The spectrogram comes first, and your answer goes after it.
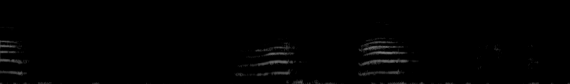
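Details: Cat meowing three times: a short opening mew, then two longer, clear meows that rise and fall, spaced about a second apart with quiet gaps and faint background rustle.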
